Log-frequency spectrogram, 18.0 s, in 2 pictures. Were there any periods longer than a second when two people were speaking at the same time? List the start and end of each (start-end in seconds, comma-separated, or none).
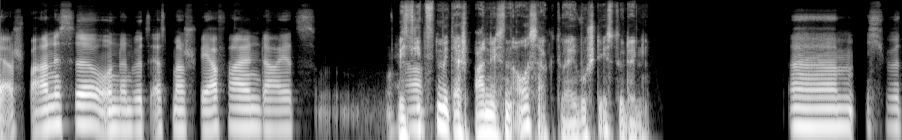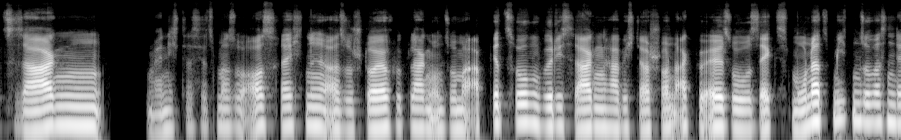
none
